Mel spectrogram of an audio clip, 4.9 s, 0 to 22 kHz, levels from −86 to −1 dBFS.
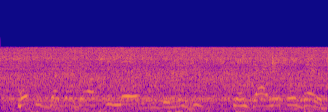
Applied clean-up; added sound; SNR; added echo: none; Sink (filling or washing) / Water tap, faucet; -3 dB; none.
